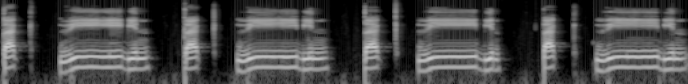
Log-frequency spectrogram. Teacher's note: Kaf ada percikan nafasnya tapi enggak bukan berarti berlebihan. · di huruf kaf dia punya sifat namanya hams. Terpercik nafas. Ada keluar percikan-percikan nafasnya.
